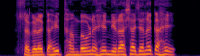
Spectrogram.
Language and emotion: Marathi, fearful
